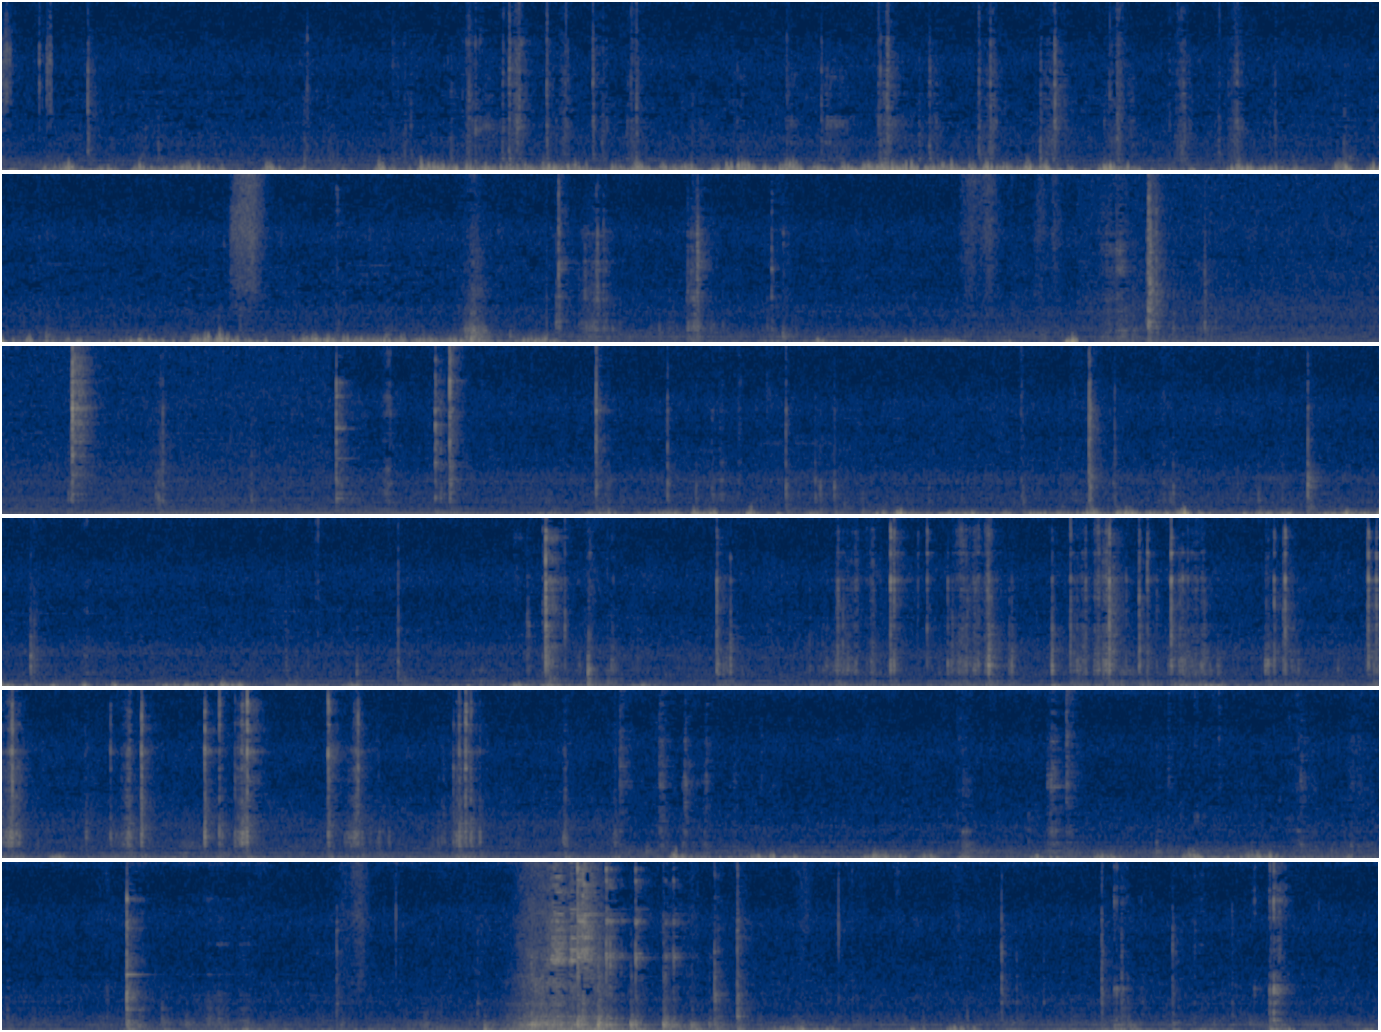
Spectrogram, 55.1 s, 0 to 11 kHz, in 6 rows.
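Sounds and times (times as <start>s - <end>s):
low handling rumble: 40.3s - 55.0s.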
